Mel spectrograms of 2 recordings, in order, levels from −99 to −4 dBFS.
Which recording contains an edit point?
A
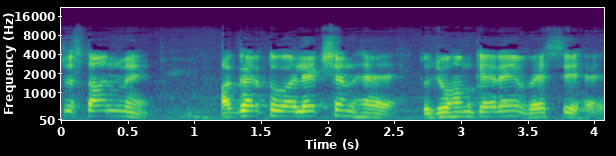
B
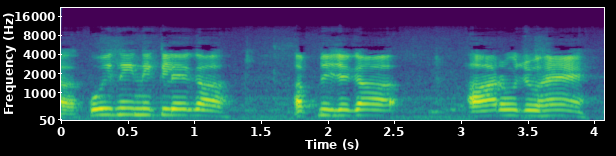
A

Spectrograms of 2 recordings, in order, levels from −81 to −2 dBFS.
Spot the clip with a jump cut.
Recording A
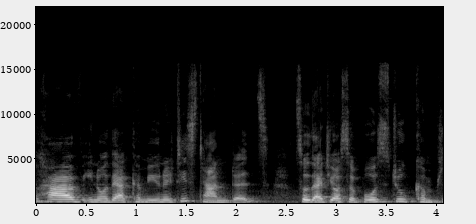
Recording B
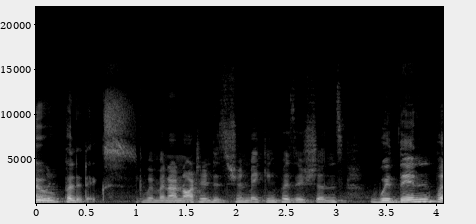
B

